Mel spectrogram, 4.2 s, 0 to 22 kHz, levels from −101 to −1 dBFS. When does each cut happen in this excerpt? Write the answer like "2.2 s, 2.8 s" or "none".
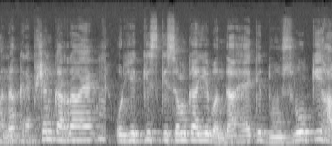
1.3 s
